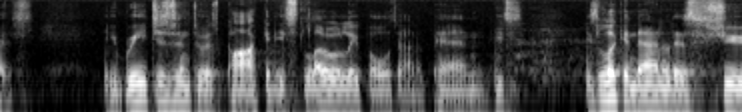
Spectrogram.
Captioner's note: laughter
